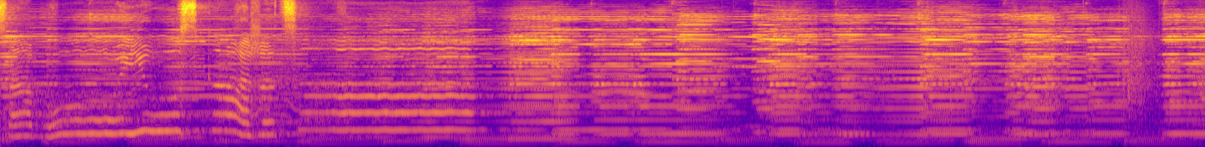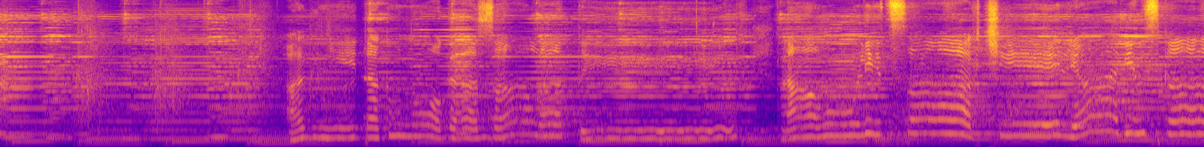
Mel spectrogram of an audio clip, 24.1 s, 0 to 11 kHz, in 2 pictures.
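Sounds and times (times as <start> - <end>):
accordion playing: 0.0 - 24.0.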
